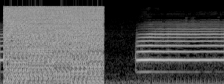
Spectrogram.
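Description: A loud, harsh burst of noise lasting about a second, which cuts off suddenly. After a short gap a trumpet comes back in on a long held note.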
